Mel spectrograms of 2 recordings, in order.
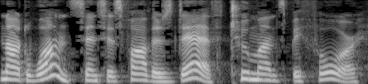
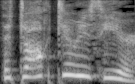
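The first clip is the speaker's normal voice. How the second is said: loud stage whisper, much higher pitched; 8 semitones higher, 4 dB louder than usual. Reading a story, a boy calling to his mother, in a loud whisper. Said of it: "he called in a loud whisper".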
